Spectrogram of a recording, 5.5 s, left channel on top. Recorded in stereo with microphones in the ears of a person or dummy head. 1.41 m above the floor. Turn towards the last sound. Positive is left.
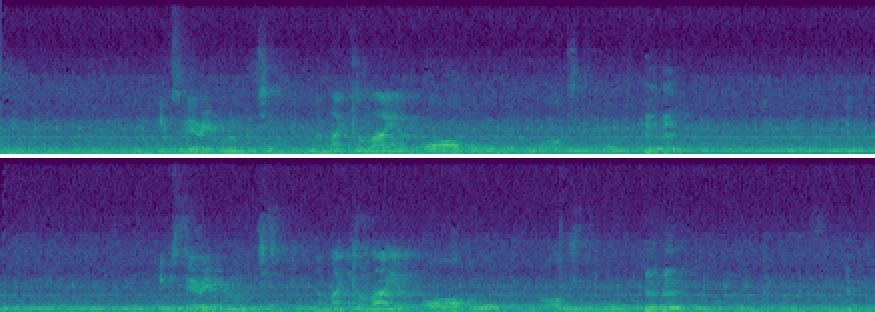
turn(degrees=20)  # may be behind; listen again after turning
